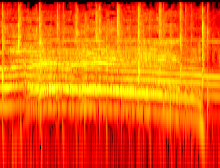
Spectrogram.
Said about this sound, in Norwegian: Mine damer og herrer, stor applaus!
